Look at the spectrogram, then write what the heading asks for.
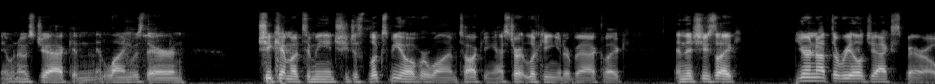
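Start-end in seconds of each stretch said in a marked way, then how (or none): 7.9-9.4 mock girl's voice, sassy and full of attitude. Retelling what a girl said while walking up: imitating a girl with attitude. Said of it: "with attitude".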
